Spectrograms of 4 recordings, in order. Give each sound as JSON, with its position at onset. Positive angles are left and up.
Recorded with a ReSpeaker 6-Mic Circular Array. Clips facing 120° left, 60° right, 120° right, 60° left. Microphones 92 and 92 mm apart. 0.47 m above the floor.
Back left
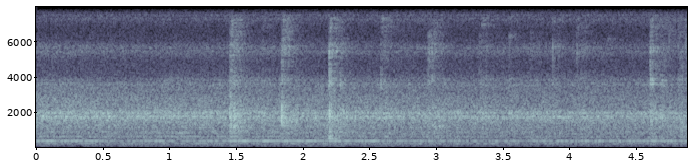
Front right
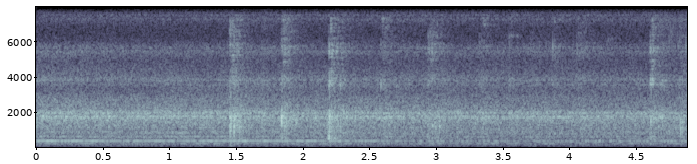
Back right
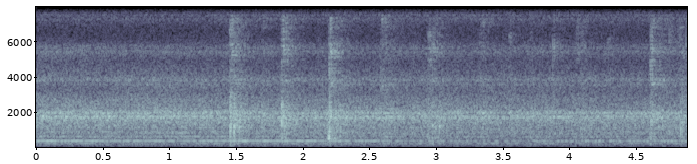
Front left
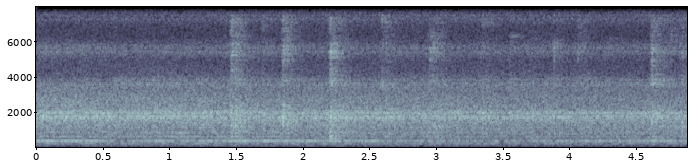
{"t": 1.4, "sound": "running footsteps", "azimuth_deg": -125, "distance_m": 2.5}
